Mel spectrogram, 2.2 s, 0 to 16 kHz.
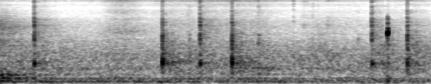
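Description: About five light, scattered clicks from a computer's controls (mouse and keyboard) as a 3D model view is being worked on.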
